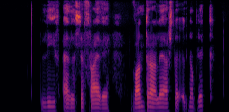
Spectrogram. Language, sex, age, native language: Icelandic, male, 16, Icelandic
